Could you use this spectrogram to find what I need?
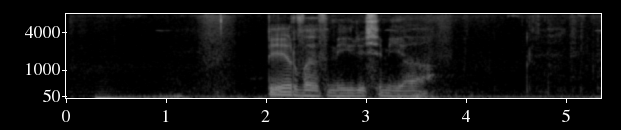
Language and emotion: Russian, sad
